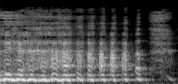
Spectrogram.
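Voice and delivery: a possessed woman's creepy chuckle; eerie laugh. Retold or imitated. Possessed grandma laughs instead of answering, creepy chuckle. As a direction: laugh like a spirit mocking them. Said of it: "Chỉ cười mà cười".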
